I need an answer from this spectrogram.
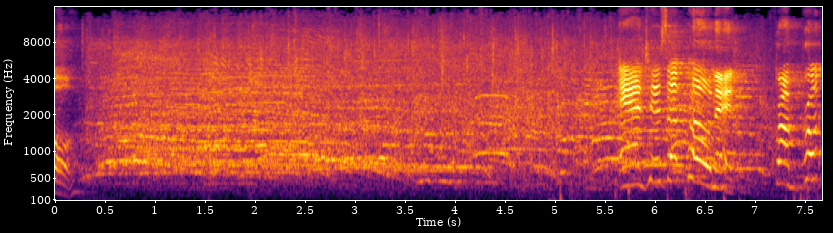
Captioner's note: crowd cheering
